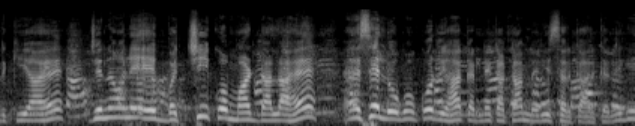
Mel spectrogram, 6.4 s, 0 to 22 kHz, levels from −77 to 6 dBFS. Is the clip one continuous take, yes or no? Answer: yes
